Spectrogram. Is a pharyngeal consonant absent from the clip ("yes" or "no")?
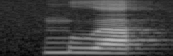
yes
